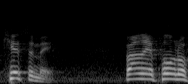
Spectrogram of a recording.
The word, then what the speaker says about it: Kissimmee: goes no it's pronounced kissimmee i said no it's kissimmee he goes no it's kissing me finally i pull into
